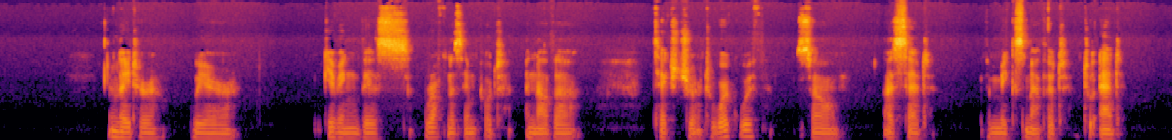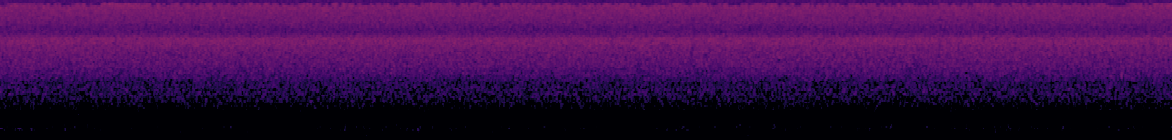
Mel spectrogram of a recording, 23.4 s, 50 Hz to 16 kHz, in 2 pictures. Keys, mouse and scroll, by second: 2.2-5.2 drag, 10.3 click, 17.4 click, 22.0-23.4 middle drag.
